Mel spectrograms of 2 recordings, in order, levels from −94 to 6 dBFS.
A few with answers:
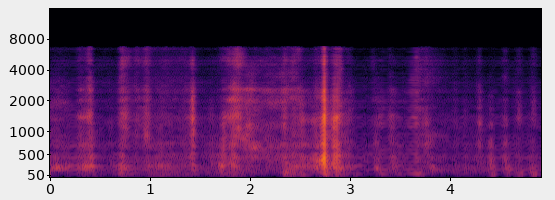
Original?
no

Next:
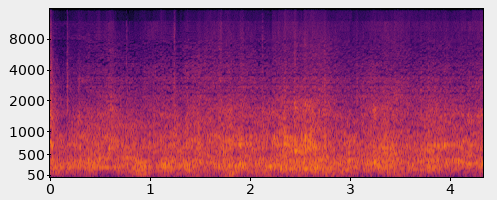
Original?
no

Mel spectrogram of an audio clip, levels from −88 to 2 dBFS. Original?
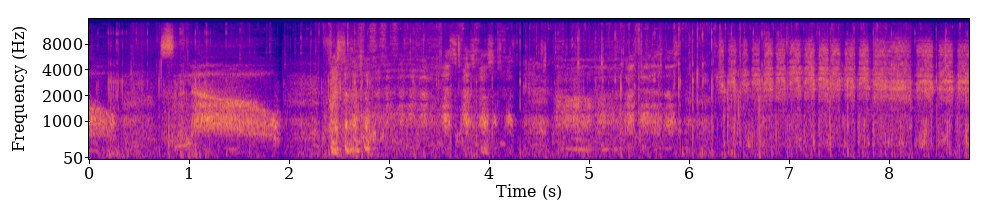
yes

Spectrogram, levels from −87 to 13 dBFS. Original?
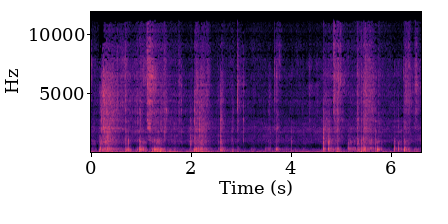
no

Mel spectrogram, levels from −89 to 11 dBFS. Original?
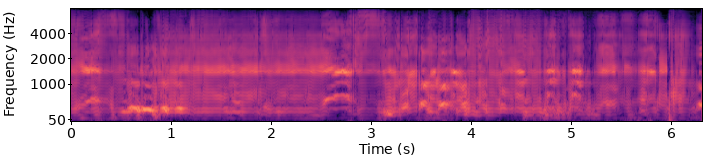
no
